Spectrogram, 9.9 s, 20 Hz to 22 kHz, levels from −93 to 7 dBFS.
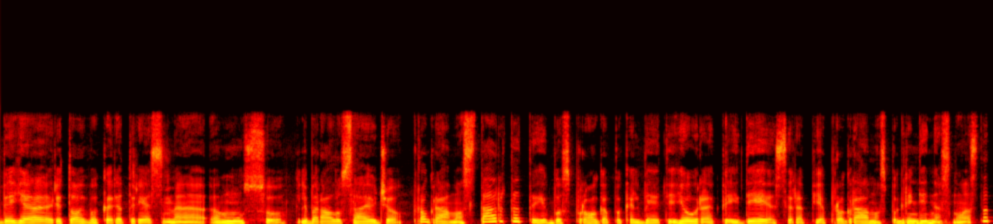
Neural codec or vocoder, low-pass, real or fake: vocoder, 44.1 kHz, 128 mel bands, Pupu-Vocoder; 10.8 kHz; fake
